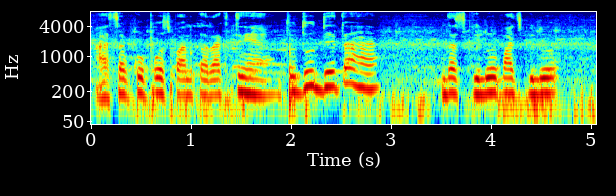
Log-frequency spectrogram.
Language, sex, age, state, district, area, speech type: Urdu, female, 60+, Bihar, Darbhanga, rural, spontaneous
